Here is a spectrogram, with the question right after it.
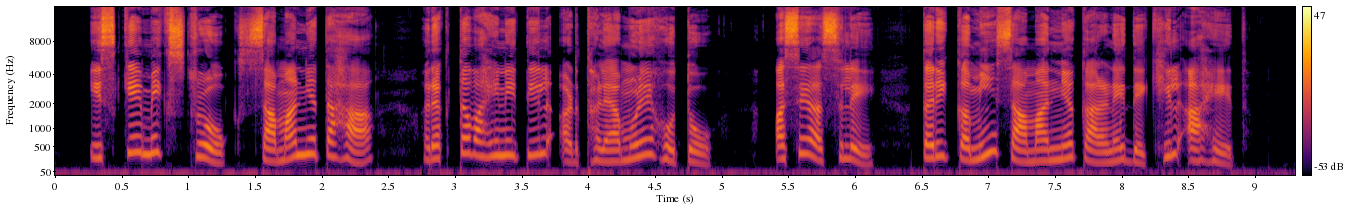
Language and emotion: Marathi, neutral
